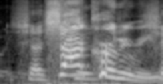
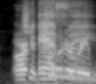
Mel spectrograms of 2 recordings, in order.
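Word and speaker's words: charcuterie: You said arurerie board or how do you say it shakurerie now say board it's chakuri board shakurerie coochie board.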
